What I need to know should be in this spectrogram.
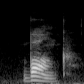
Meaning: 1. bank (financial institution) 2. bank (the sum of money etc. which the dealer or banker has as a fund from which to draw stakes and pay losses)
- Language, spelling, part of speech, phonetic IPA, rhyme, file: Hungarian, bank, noun, [ˈbɒŋk], -ɒŋk, Hu-bank.ogg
